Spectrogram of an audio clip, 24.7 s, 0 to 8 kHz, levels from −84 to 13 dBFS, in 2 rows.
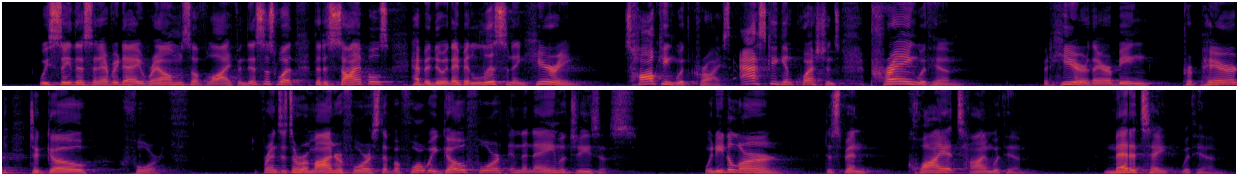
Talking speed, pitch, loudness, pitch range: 165 wpm, 155 Hz, -30 LUFS, 135-180 Hz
